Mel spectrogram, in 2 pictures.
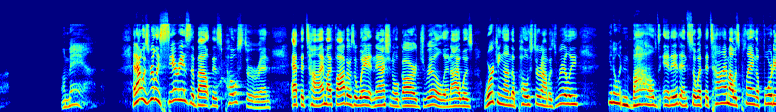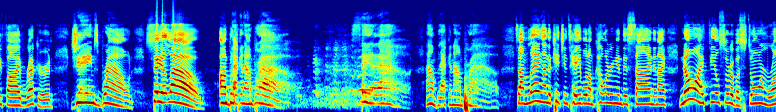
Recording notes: Live at The Mouth Off. The Mark Twain House in Hartford, CT.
